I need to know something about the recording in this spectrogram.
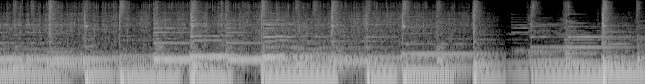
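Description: Electric kitchen mixer grinder with a steel jar running, a steady noisy whirr with a short break about five seconds in, under background music with a plucked melody.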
